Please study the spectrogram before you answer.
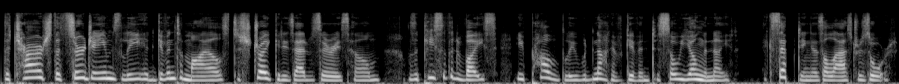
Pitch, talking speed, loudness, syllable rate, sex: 225 Hz, 245 wpm, -17 LUFS, 6.5 syllables/s, female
